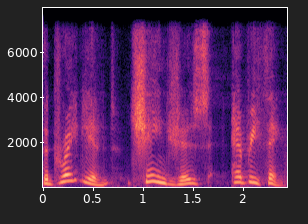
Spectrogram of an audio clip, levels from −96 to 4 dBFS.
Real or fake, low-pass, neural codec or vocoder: fake; 7.2 kHz; codec, 16 kHz in and 24 kHz out, 0.6 kbps, FocalCodec, streaming, 4096 codes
